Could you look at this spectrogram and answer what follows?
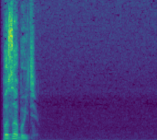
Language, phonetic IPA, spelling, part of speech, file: Russian, [pəzɐˈbɨtʲ], позабыть, verb, Ru-позабыть.ogg
- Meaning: to forget completely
